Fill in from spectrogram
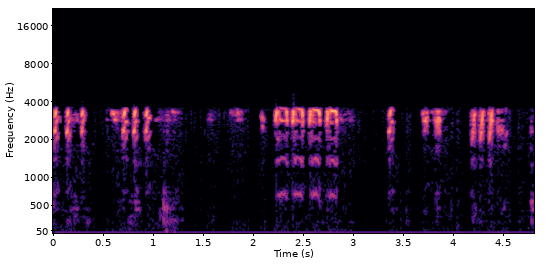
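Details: Great tit fledglings leaving the nest, giving quick runs of short, harsh, chattering notes in uneven clusters, with a louder, more tonal burst of repeated notes near the middle and brief pauses between groups.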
